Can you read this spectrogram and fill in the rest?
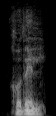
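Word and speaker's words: HODL: H.O. D. L. Pronunciado, Jodel.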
